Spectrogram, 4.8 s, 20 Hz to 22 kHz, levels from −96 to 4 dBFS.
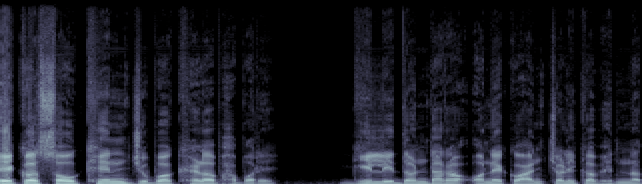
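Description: From 0.01 to 0.46 s the loudest peaks carry a harsh, crackling edge with flattened tops. This is microphone overload: the input was driven about 7 dB past the converter's limit, so a small fraction of samples were likely clipped off.

At 0.05 s the level drops by about 2 dB, and at 1.05 s by a further 5 dB or so, with voice and background falling together. This sounds like the microphone volume stepped down, most likely the call software cutting input gain in response to the clipping.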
